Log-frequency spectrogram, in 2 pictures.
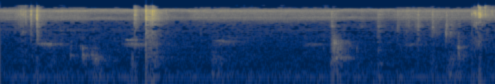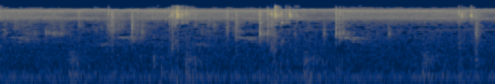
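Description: Ingredients such as garlic cloves, ginger and peppercorns being picked off a steel plate and dropped into a stainless-steel mixer jar: scattered light clicks and taps, over a steady hiss.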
